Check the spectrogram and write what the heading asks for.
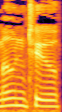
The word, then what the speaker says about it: Muntu: pronounce it because it it looks like MTU but we've been saying moon to Moon Moon to it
